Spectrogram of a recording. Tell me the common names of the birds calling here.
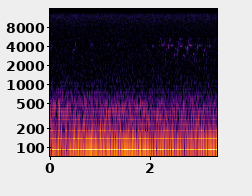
Hawaii Amakihi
